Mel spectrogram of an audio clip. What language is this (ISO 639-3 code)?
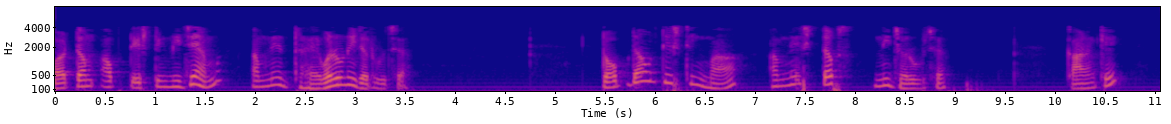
guj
